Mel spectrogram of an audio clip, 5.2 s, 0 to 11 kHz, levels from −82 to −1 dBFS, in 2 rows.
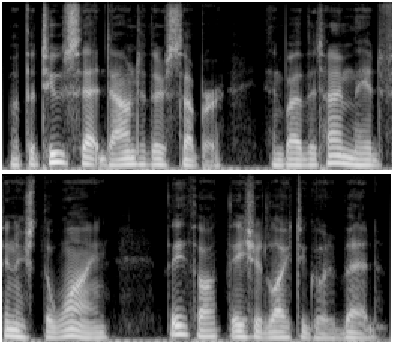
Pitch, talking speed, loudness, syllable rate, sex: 115 Hz, 300 wpm, -18 LUFS, 6.6 syllables/s, male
